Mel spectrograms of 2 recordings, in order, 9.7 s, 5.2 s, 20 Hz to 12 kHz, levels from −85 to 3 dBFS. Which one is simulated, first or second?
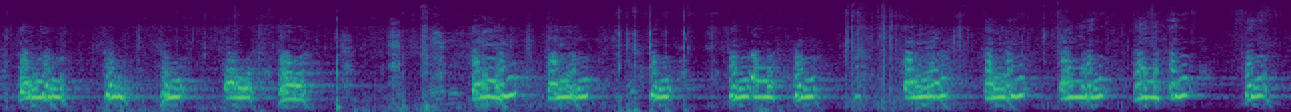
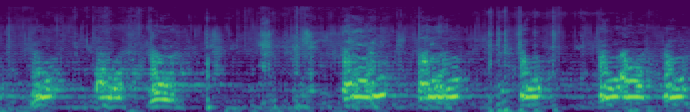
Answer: second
